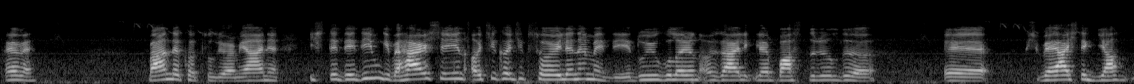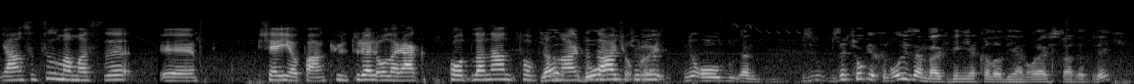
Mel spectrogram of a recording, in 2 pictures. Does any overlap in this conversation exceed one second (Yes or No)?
Yes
